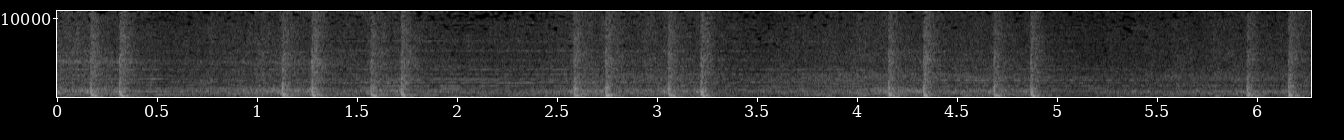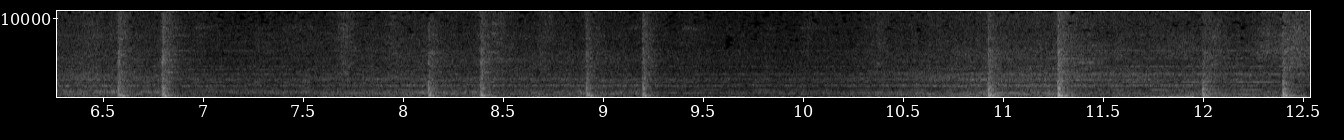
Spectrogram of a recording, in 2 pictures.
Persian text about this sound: هر لحظه هم یه قطار جدید میرسه، مثل این.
